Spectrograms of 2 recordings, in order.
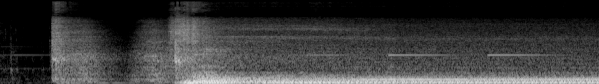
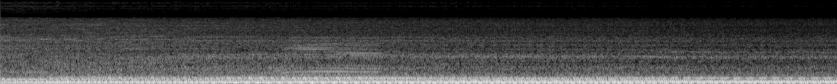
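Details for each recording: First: LT1 V8-swapped Mazda B4000 after fixing a misfire caused by a stuck injector: engine cranks, catches and settles into a deep, steady, even idle with no more popping; normal eight-cylinder sound. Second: LT1 V8 swapped into Mazda B4000, running on a lift with ignition scope attached: deep rumble with uneven, lumpy beat and occasional stumbles; cylinder eight suspected of misfiring, caused by a stuck injector.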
